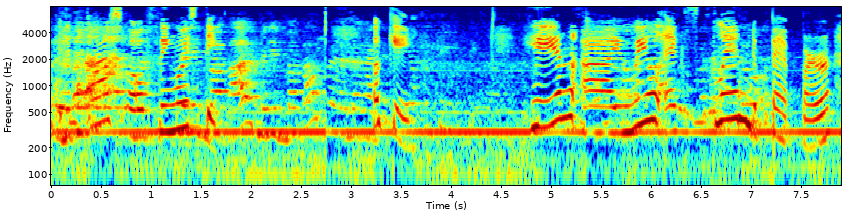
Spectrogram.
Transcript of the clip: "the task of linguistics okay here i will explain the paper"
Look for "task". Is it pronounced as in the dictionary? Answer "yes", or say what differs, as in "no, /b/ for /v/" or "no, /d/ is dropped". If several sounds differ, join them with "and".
no, /k/ is dropped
